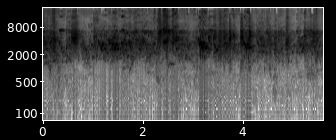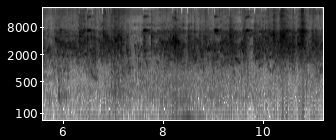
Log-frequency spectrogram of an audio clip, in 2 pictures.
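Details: Budgerigar song aimed at getting quiet budgies to sing: long rambling chatter of raspy chirps and squawks, with louder bursts early on, a brief dip midway and a soft low thump near the end.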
